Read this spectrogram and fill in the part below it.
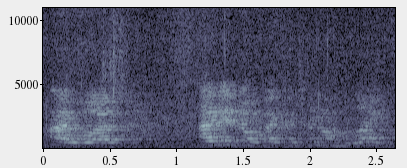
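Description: A woman's voice: sits high, fairly even intonation, brisk, natural voice. A young woman on stage playing an eager, hopeful office girl with earnest, projected delivery. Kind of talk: amateur stage play acting. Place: large indoor theater stage, far camera. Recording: echoey stage from far off, loud noise.

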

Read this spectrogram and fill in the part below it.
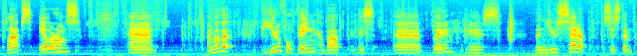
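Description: A man's voice: fairly high pitch, takes it slowly, fairly bright tone, slight background noise. A man in his forties, a native Norwegian speaker, chatting casually outdoors in a garden as he unboxes and reviews a model plane, with plenty of fillers and self-corrections. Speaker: RC hobby reviewer.

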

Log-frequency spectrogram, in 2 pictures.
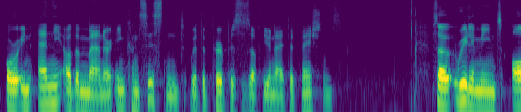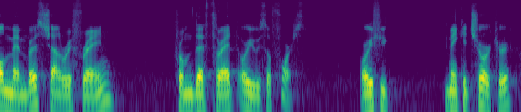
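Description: A man's voice: medium pitch, a little mellow. Swiss man giving an earnest keynote. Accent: Swiss German. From Switzerland. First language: Swiss German. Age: 40s. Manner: earnest, conversational, many filler sounds, moves and gestures while speaking. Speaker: keynote lecturer. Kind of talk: conference keynote lecture. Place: large theater stage with audience.

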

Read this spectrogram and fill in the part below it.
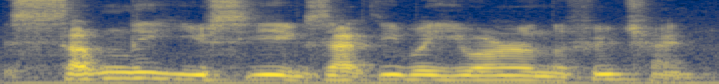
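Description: A middle-aged man co-hosting a casual discussion, building his points in halting, repeated phrases. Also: medium pitch, animated, fairly bright tone. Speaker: livestream co-host. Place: small room at home, indoors. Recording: noisy livestream room sound.

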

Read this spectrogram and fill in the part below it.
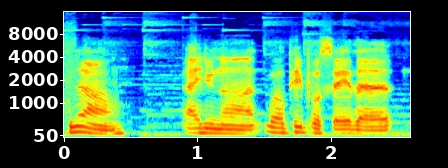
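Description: Young guy from denmark, gamer chat, bright sharp voice, faint music. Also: medium pitch, unhurried. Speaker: gamer in a group session. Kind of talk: casual gaming chat. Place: online VR game voice chat.

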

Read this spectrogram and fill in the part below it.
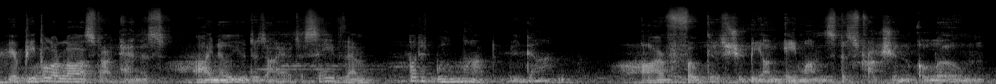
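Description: A man playing a menacing, scornful alien warlord in a video game, haughty, sneering and deliberate. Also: low voice, big pitch swings, vocal fry, background noise, full character voice. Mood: cold, dismissive. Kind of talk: dramatic video game character acting. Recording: loud music behind.

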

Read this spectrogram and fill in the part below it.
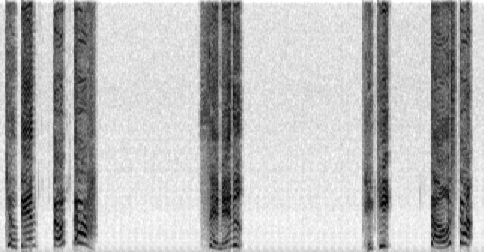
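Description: High-pitched wild feral child warrior. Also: female voice, sing-song, drawn-out words, bright, forceful tone, no echo, clean studio sound, full character voice. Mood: fierce, blunt. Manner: blunt broken phrases with beast-like growls. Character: wild, simple-minded feral child warrior who growls. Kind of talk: Japanese video game battle voice lines.

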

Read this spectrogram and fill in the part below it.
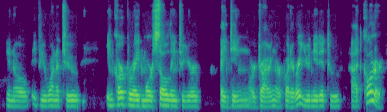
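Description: A man, an artist on a panel, answering over a video call, hesitant and filling pauses with "you know". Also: medium pitch. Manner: hesitant, many "you know" fillers and restarts.

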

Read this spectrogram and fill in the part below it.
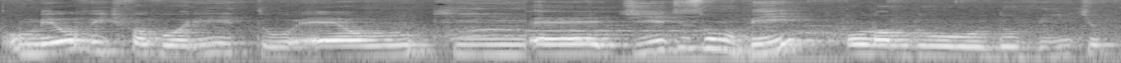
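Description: A woman's voice: mid-range voice, measured pace, highs cut off, soft background music. A young woman co-hosting a casual video chat, enthusiastically recommending things. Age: young adult. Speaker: co-host. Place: indoor room against a plain wall. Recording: roomy echo.

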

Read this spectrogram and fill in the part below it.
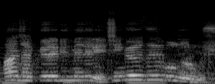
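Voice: medium pitch, lively intonation, very fast, natural voice. A performer playing a cheerful, knowledgeable child who explains nature facts enthusiastically in a children's cartoon. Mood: helpful, instructive. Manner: instructive, enthusiastic, articulate. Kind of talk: children's educational cartoon dialogue. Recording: roomy, distant sound with faint music.

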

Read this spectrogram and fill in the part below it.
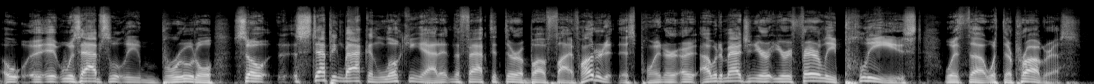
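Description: A man's voice: medium pitch, lively intonation, normal speed, few pauses, fairly bright tone, no echo. A man hosting a sports radio show, asking chatty, meandering questions into a close studio microphone. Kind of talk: casual sports radio interview. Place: small padded radio studio.

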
